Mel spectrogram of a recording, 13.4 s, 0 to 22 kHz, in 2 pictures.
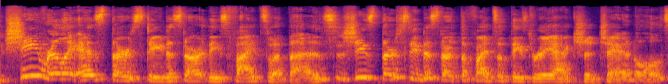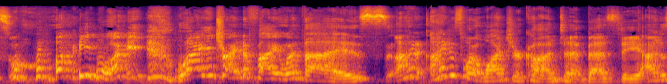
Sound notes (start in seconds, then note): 6.7 laughs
